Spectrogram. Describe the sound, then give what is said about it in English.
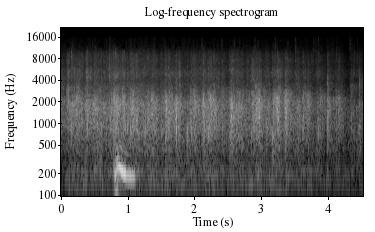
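Audience applause at an evening historical society program: a steady, dense patter of many hands clapping that holds at an even loudness throughout. “Let's give them all a big hand.”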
